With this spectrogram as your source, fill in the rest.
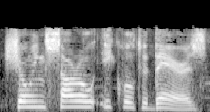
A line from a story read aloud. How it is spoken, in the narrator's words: they cried out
